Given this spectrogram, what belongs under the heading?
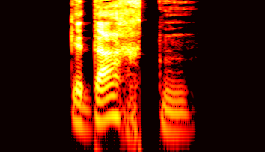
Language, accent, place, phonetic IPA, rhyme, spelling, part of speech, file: German, Germany, Berlin, [ɡəˈdaxtn̩], -axtn̩, gedachten, adjective / verb, De-gedachten.ogg
- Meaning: inflection of gedacht: 1. strong genitive masculine/neuter singular 2. weak/mixed genitive/dative all-gender singular 3. strong/weak/mixed accusative masculine singular 4. strong dative plural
